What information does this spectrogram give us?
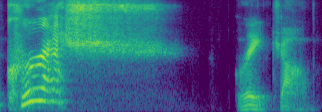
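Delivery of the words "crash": gasp, then a high crash; drawn-out high-pitched crash; big crash shout. Pretend. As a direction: breathe in and call it out for kids. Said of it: "Let's say crash together again".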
